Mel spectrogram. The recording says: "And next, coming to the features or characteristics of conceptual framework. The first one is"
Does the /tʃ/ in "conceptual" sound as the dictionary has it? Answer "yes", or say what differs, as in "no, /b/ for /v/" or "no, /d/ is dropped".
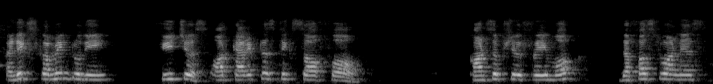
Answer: no, /ʃ/ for /tʃ/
